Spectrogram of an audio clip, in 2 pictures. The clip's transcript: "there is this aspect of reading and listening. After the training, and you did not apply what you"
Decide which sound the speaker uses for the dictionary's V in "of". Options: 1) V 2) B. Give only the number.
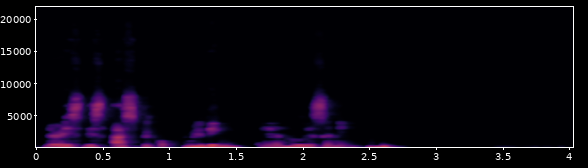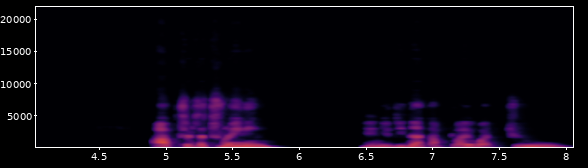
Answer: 2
